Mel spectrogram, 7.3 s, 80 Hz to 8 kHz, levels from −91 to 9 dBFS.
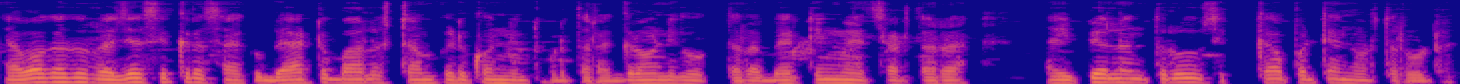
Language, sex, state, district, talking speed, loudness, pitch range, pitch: Kannada, male, Karnataka, Raichur, 165 wpm, -29 LUFS, 110-135 Hz, 120 Hz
